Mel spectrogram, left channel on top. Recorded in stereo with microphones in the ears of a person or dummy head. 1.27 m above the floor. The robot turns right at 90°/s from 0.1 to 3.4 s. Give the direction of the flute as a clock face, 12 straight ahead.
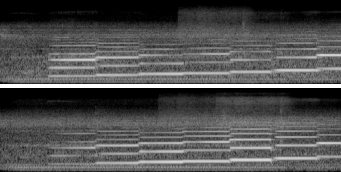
8 o'clock.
